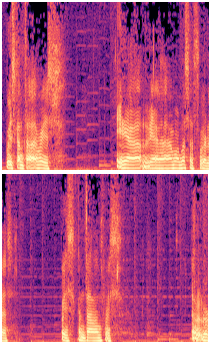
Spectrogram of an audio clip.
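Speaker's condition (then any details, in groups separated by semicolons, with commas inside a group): Duchenne muscular dystrophy; progressive loss of strength, wheelchair user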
